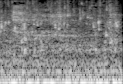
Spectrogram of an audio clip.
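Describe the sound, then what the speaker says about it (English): Tank water splashes and trickles over aquarium filter media of activated carbon and ceramic rings, a steady close watery wash with no talk. "So we're getting the filter media wet with some tank water."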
